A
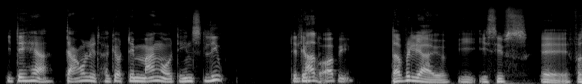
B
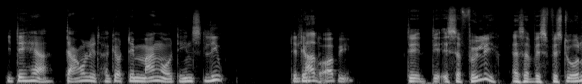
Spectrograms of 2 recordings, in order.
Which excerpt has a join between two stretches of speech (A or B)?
A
